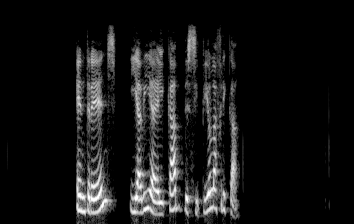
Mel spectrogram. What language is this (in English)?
Catalan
